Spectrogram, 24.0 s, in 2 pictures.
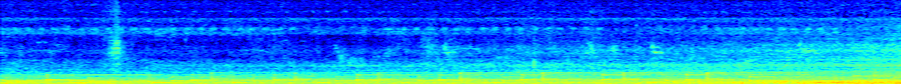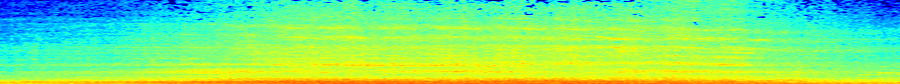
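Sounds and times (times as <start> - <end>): passenger train passing on rails: 2.6 - 24.0.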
